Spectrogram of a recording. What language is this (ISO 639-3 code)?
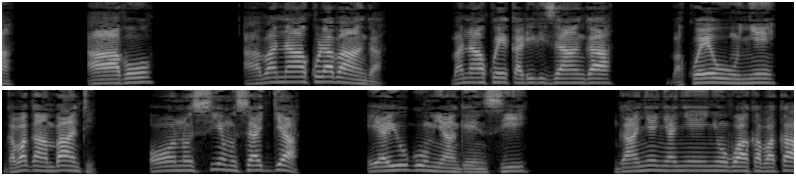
lug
